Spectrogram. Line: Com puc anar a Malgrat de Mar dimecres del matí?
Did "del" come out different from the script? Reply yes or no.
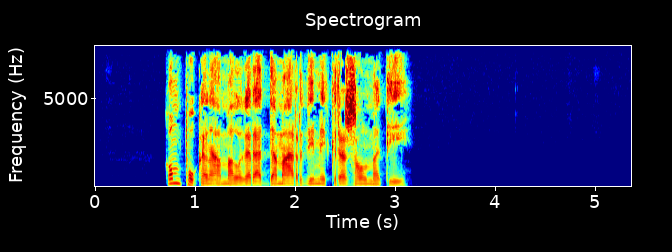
yes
